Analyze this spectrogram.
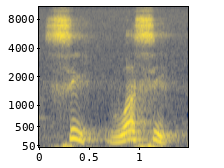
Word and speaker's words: voici: A vogal de voici, a vogal final I, é carregada na acentuação, porque é uma vogal, né? As vogais no final são carregadas na acentuação. E o A de voar soa UA. Então, voici.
